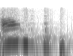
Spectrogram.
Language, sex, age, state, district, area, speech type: Tamil, female, 18-30, Tamil Nadu, Chennai, urban, conversation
